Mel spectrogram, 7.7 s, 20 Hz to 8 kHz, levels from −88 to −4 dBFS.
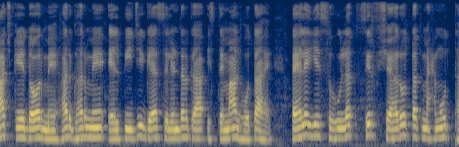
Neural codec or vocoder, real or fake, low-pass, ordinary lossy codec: none; real; none; none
